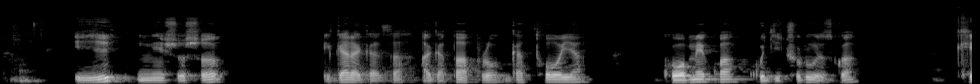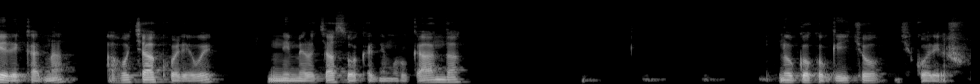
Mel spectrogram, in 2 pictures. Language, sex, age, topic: Kinyarwanda, male, 18-24, government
